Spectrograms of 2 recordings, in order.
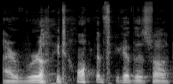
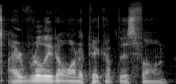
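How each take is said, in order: First: Laughing dread. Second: Reluctant dread. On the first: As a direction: repeat it laughing through the words. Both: Retold or imitated. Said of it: "I'm looking at the phone like".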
